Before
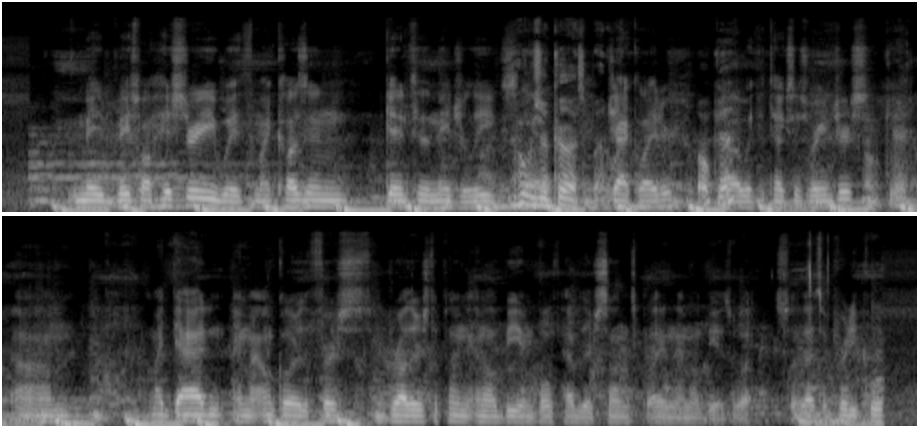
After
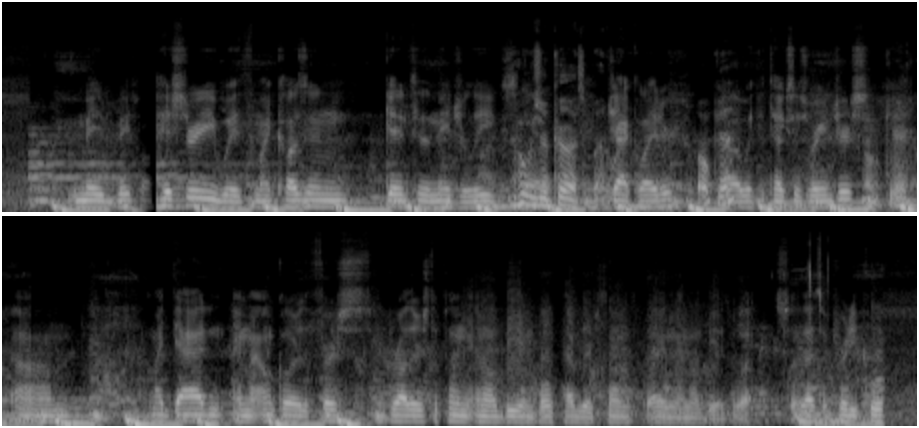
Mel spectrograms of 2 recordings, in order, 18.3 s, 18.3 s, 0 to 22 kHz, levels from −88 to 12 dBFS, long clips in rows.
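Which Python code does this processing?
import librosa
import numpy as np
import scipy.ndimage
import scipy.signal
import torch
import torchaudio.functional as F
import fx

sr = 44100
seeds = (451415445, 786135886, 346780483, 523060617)

y = fx.studio_fade_out(x, sr, start_s=0.88, length_s=0.66)
y = fx.lowpass(y, sr, hz=1400.0, slope=12, at=(9.43, 9.93), fade=0.02)
y = fx.median_filter(y, sr, points=25, at=(13.75, 16.51))
y = fx.lowpass(y, sr, hz=2900.0, slope=6)
y = fx.rider(y, sr, range_db=3, speed_s=0.5)
y = F.gain(torch.from_numpy(y), -2.5).numpy()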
